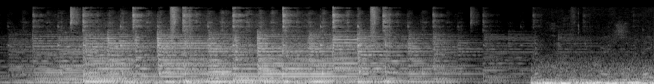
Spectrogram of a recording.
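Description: Inside a moving bus in El Salvador on a two-hour drive to Atehuesilla: loud music plays over a constant low engine and road rumble, then cuts out near the end, leaving the rough, droning vehicle noise alone.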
